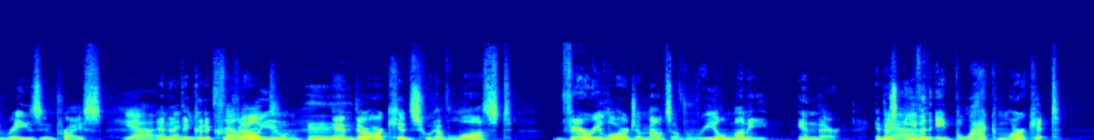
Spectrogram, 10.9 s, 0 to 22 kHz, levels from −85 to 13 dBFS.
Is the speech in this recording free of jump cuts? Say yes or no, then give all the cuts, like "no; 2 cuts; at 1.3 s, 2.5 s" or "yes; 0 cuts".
yes; 0 cuts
